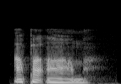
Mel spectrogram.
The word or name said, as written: upper arm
